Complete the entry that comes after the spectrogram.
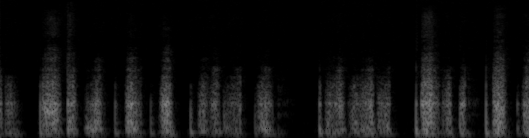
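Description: A Brause Cito Fein metal dip pen nib scratches across a flat white paper notebook page in continuous writing strokes, with the hand and pen staying on the same page throughout. The result is a quiet run of short, dry scratching bursts that reach bright, with brief pauses between groups of strokes.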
